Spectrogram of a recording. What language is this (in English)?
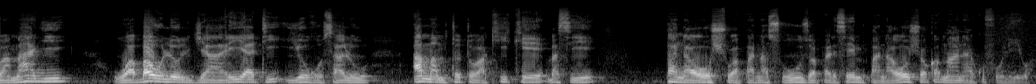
Swahili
